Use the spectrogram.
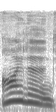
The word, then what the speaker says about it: island: so this is an island very good don't forget that the s is silent so let's go and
